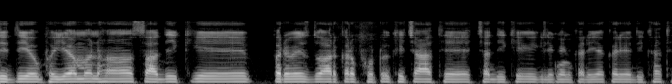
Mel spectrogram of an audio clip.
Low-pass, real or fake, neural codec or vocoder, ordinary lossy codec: none; real; none; none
